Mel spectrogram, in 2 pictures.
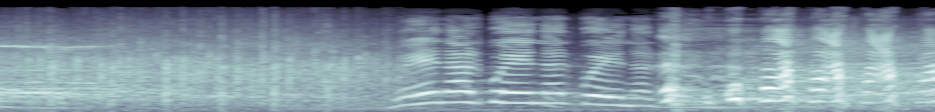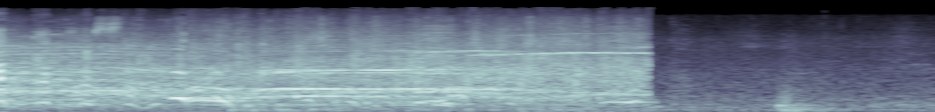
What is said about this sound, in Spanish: Un aplauso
